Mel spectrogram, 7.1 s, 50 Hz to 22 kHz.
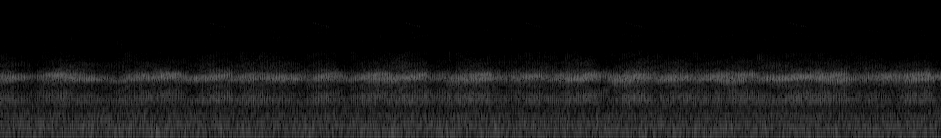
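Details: Binaural recording of frogs in Hakushu, Hokuto City, Yamanashi, Japan, 4 May 2018: many frogs trilling at once in an unbroken chorus, throbbing in soft waves about every half second.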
